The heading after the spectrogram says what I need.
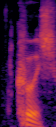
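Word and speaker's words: כוש: And the pronunciation is Kush, right? Kush, right?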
